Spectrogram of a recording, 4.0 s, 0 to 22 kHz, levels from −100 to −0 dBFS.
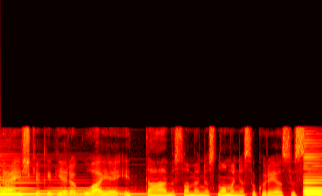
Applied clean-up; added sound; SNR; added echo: none; Acoustic guitar; -1 dB; none.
